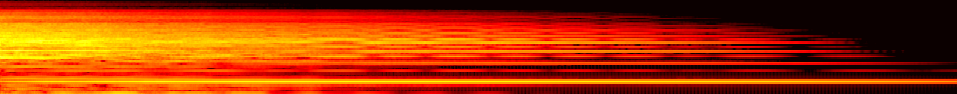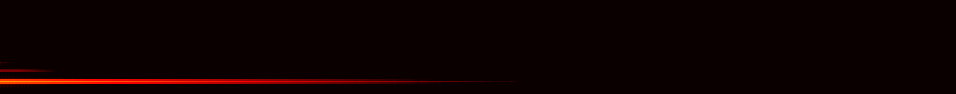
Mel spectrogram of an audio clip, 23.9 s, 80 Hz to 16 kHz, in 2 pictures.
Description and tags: Dist Chr Bmj 2strs 12th
Fretted 12th fret on the B (2nd) string and the 11th fret on the E (1st) string. Down strum.
chords, distorted, distorted-guitar, distortion, guitar, guitar-chords, lead, lead-guitar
